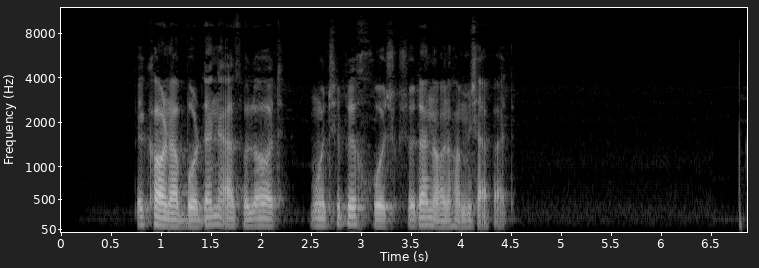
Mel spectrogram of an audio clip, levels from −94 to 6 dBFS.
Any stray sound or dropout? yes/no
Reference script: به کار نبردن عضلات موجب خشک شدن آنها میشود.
no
